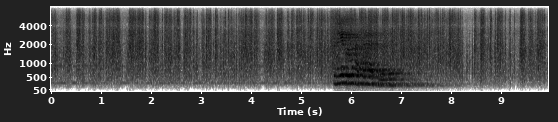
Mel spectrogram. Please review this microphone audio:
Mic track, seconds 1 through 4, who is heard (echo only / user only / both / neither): neither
